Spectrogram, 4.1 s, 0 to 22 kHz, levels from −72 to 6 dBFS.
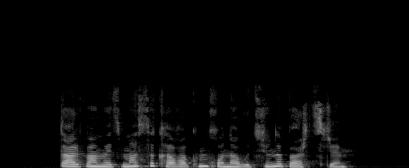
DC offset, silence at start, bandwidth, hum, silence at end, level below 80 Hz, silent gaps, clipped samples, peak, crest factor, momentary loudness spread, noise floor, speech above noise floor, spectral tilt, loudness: under 0.1%; 0.6 s; 11 kHz; none; 0.6 s; -80 dBFS; none; under 0.1%; -6 dBFS; 18 dB; 9 LU; -71 dBFS; 47 dB; -4.5 dB/octave; -25 LUFS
